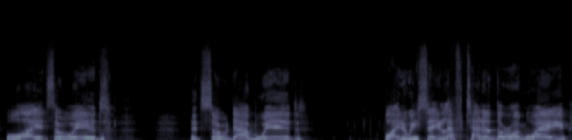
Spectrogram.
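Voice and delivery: high-pitched, incredulous mock rant; mock exasperation. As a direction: pitch it up in baffled complaint. Mock rant about odd pronunciations.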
